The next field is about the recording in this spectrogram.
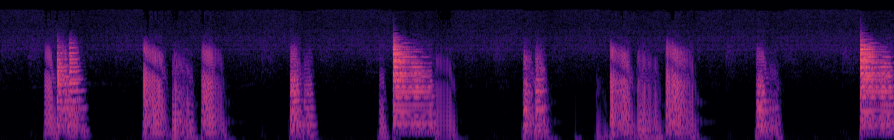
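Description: A funky keyboard part from the chorus of a funk song plays alone in short, punchy chord stabs with a syncopated stop-start rhythm, bright and harmonically rich, with brief silences between the bursts.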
